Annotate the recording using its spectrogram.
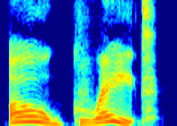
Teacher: with a slow, rising then falling intonation? That is sarcasm.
